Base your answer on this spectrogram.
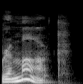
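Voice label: "remark", British English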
